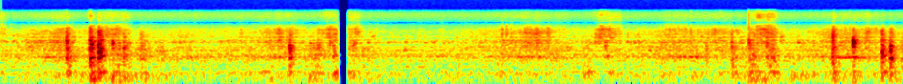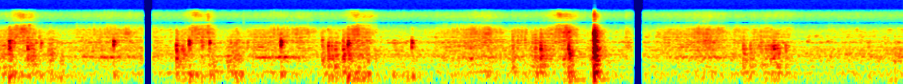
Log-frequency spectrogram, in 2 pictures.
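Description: Faint, irregular clicking and rattling of a sewer inspection camera's push cable and reel as the camera is fed along a clay tile drain line, over a steady low hiss.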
